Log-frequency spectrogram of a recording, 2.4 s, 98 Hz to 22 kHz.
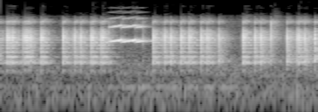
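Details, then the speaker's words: Nokta Anfibio Multi metal detector (about 2,500 hours) with 7-inch concentric coil over a gold ring: rapid choppy high beeping with rising chirp, overloading and giving a broken tone, sounding like crackle, EMI or foil. "And also it's overloading on it too, so it's going to give you a really broken tone."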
